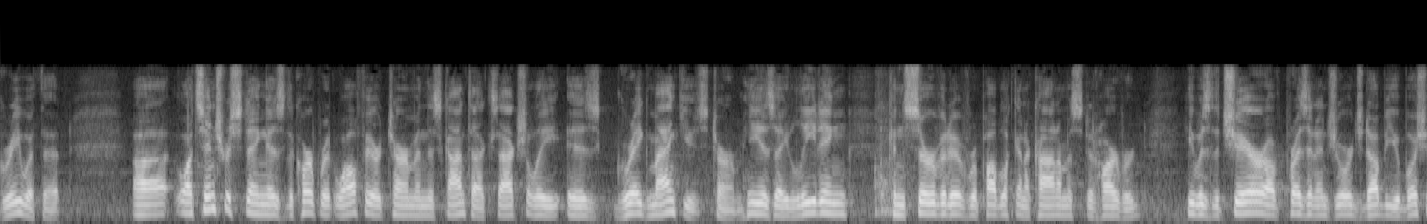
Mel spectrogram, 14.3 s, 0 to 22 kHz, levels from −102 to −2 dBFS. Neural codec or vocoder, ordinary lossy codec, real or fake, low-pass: none; MP3, 64 kbps; real; 7.2 kHz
